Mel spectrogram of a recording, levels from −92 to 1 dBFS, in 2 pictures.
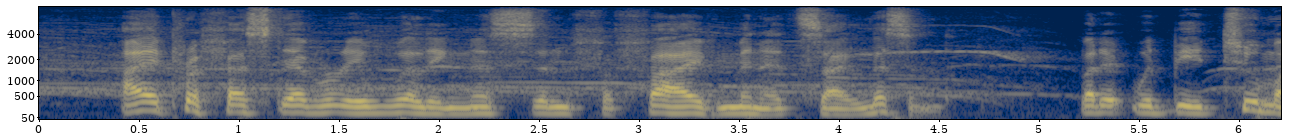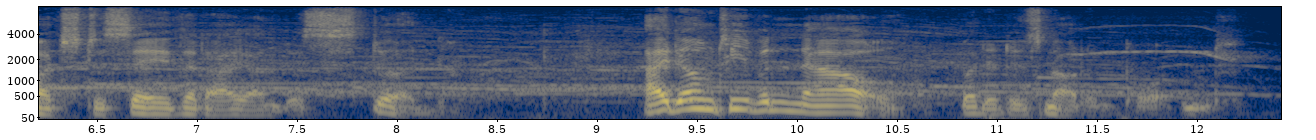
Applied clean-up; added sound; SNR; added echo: none; Crowd / Cheering; 16 dB; none.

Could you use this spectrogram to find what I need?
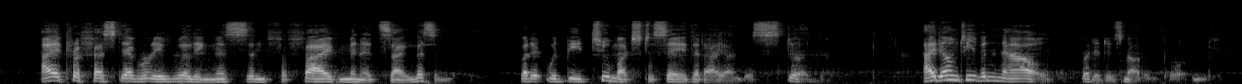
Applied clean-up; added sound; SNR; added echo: neural separator model SepFormer DNS4.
